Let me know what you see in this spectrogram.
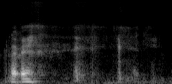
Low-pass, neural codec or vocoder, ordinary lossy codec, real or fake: none; codec, 44.1 kHz, 2.6 kbps, SNAC; none; fake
